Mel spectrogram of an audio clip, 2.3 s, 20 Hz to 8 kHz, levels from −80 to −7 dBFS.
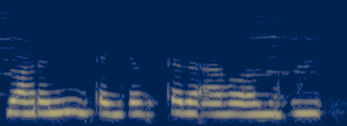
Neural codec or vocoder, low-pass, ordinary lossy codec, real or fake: vocoder, 44.1 kHz, 128 mel bands, Pupu-Vocoder; 7.2 kHz; AAC, 48 kbps; fake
